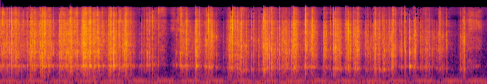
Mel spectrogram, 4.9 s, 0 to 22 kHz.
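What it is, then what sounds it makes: Plastic gum bottle. Fingertips handle a small, hollow blue plastic Mentos gum bottle, opening and closing its flip lid, tapping it and crinkling its label. The result is a dense run of quick, dry, bright crackles and taps with a faint tonal ring near 800 Hz. A soft pulsing low hum runs underneath.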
